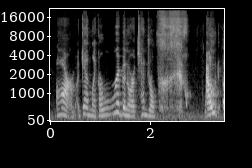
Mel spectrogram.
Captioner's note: slurps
